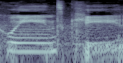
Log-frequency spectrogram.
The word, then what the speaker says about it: Queens Quay: this is Queens Quay wait Queens key watch how you pronounce it waterfront because in CN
